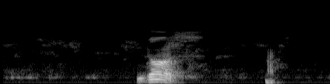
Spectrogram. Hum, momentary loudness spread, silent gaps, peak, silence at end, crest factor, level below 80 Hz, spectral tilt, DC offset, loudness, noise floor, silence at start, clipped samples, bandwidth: none; 23 LU; none; -2 dBFS; 0.55 s; 22 dB; -50 dBFS; -11 dB/octave; under 0.1%; -18 LUFS; -58 dBFS; 1.35 s; under 0.1%; 4.9 kHz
